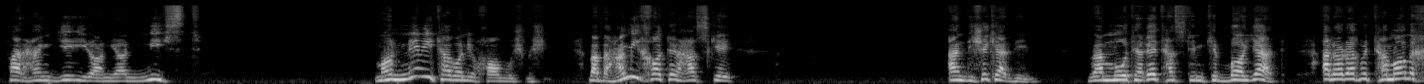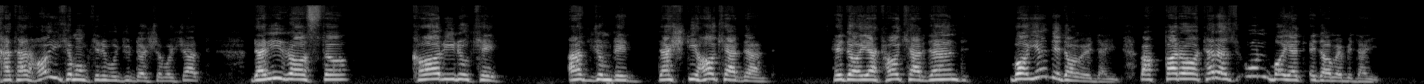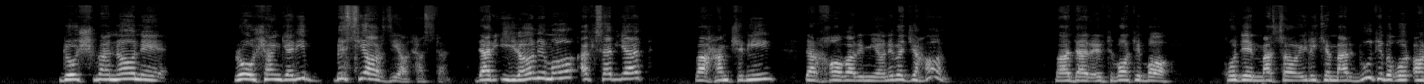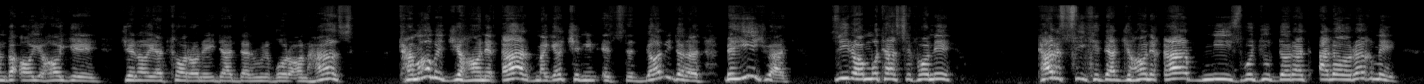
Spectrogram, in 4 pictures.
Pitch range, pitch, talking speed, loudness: 180-235 Hz, 210 Hz, 115 wpm, -21 LUFS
